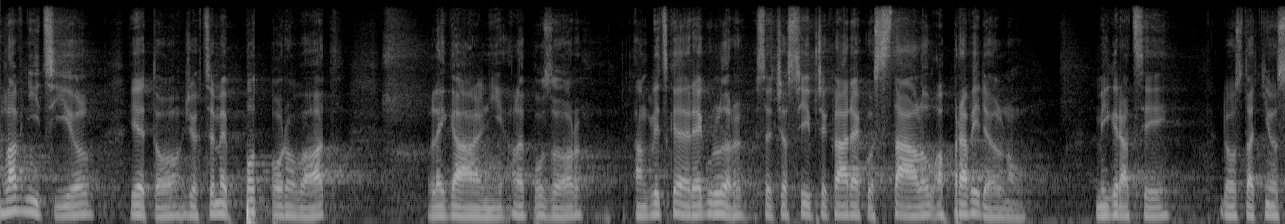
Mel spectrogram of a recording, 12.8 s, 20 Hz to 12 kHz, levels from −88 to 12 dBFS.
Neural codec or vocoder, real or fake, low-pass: none; real; 10.8 kHz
